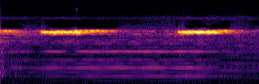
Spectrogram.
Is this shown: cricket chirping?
yes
